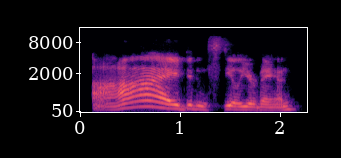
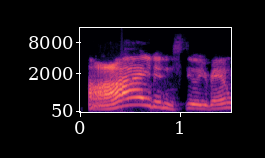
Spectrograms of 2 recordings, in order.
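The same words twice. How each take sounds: First: Slow, low, soft, with a rise on "I"; changed inflection. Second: "I" lifted and leaned on, the rest slow; stress on I. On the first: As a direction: draw out "I didn't steal your van" slowly and quietly, lifting "I". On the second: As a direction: hit the word "I" so it sounds like someone else did it. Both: Shown as a demonstration. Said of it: "just by the voice inflection".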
